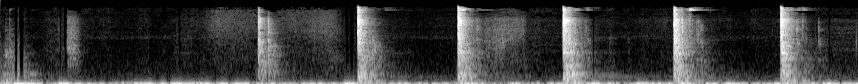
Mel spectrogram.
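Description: Repeated metal clanks from steel tie-down chains being worked and tensioned on the low-loader deck: two knocks at the start, then a steady run of about two clanks a second from about a second in, over a low rumble.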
